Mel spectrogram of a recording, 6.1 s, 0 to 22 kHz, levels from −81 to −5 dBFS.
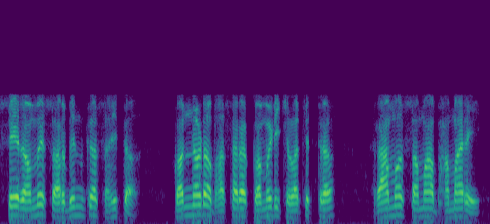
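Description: Speech runs through a GSM full-rate codec for its whole length, giving a buzzy, gravelly roughness, which fits the 13 kbps full-rate mode. A spectrogram shows a telephone band of roughly 250 Hz to 3.5 kHz and empty space above 3.8 kHz.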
